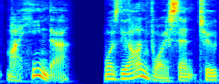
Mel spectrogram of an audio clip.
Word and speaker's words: Mahinda: to the Western World moreover Mahendra which in Nepali language is pronounced mahinda was the envoy sent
